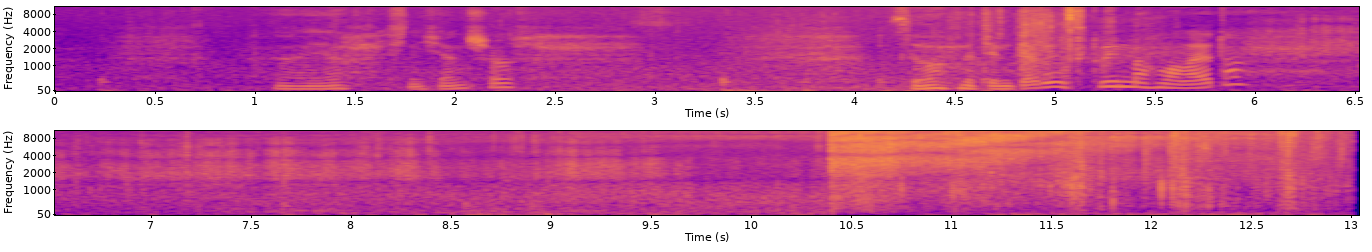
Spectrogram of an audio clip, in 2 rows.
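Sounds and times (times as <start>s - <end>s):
low wind noise: 0.0s - 13.0s
firework fuse hissing loudly: 4.1s - 13.0s.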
